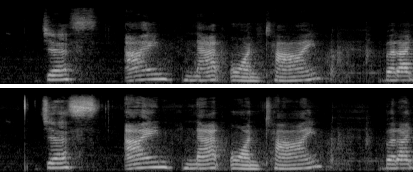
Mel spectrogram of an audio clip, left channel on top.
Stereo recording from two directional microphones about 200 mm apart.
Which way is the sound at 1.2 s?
55° right (ahead or behind).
